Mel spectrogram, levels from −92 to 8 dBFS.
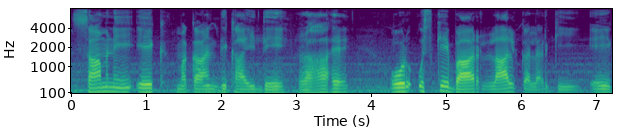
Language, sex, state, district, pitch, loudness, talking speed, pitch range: Hindi, male, Rajasthan, Jaipur, 120 Hz, -19 LUFS, 125 wpm, 110-140 Hz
